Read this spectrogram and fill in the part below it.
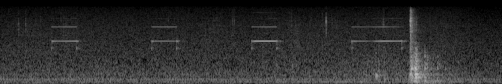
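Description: A heat press timer beeps in short repeated bursts.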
